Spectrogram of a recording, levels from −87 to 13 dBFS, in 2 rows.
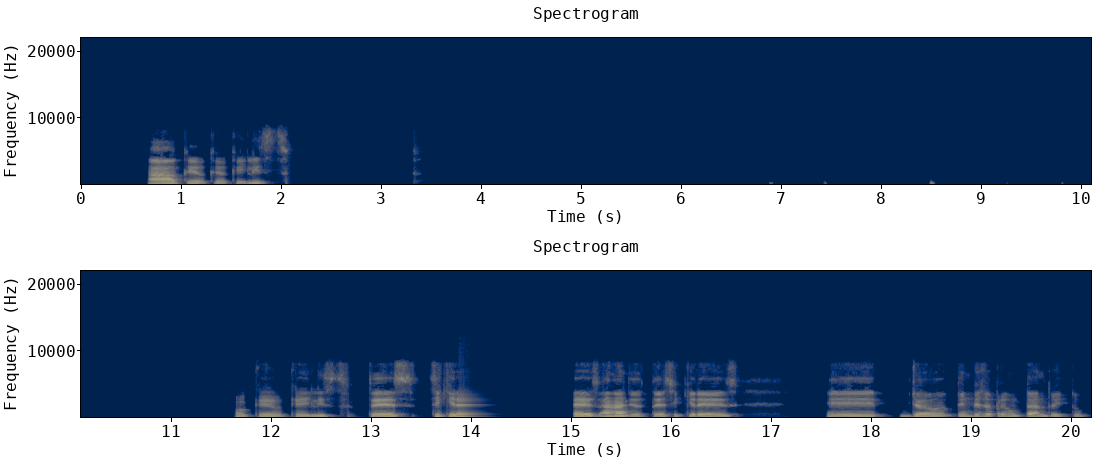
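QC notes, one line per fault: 2.05–3.34 s and 13.87–15.05 s, call audio freeze: the sound stalls, trails off as a fading buzz or hiss, then goes silent for about 1.2 s and 0.76 s. It resumes where it stopped with nothing lost, likely because delayed packets emptied the jitter buffer.
15.53–15.69 s, skip ahead: playback jumps forward almost seamlessly, with roughly 0.7 s of speech dropped. A stretch of audio was dropped while later audio was already waiting.
16.23–16.53 s and 17.15–20.07 s, jitter buffer slow-down: the speech drags at the same pitch, running at 87% and then 89% speed, with stretched sounds. The buffer repeated pitch periods to rebuild its reserve.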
